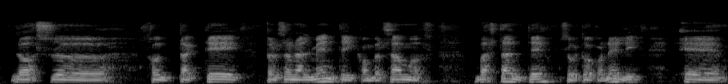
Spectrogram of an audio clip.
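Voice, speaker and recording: A man's fairly low voice, very slow in pace, with fairly even intonation. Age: 70s. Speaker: psychotherapist. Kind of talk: recorded tribute address. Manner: hesitant with fillers.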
